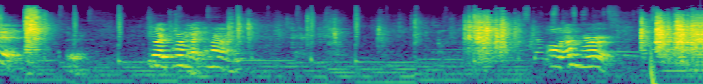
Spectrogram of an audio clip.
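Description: Duct tape being pulled off the roll in two short, noisy rips, about half a second in and again about six seconds in, as it is wound around a seated person.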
